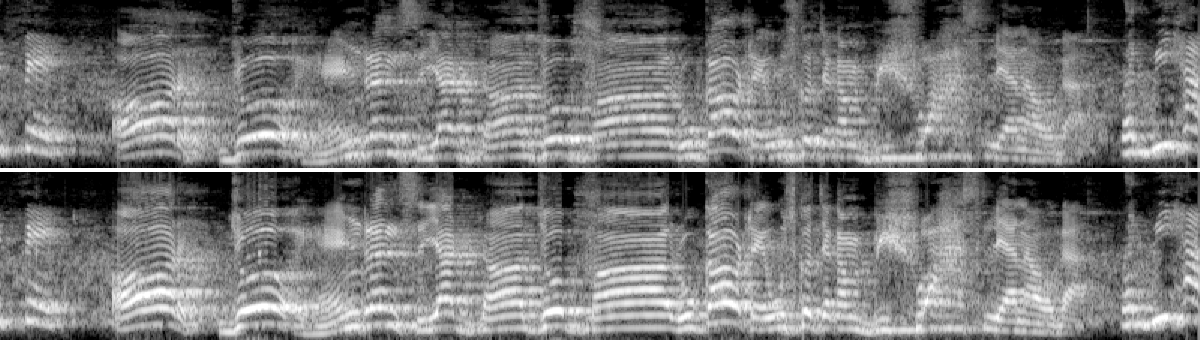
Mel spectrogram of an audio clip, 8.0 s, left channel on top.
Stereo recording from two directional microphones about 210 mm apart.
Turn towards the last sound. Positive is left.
turn(degrees=0)  # may be behind; listen again after turning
